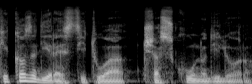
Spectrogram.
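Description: The background is quiet while a man talks. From born in Paris. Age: 40s. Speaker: podcast host, entrepreneur; podcast host. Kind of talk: interview. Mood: calm, earnest. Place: studio. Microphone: studio mic.

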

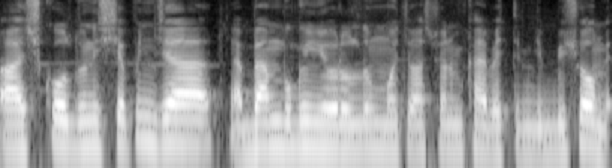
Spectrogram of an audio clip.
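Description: A man talks at a very fast pace, his pitch fairly high. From Turkey, Denizli. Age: 20s. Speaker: tech startup founder and CEO. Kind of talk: podcast interview. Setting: company office.

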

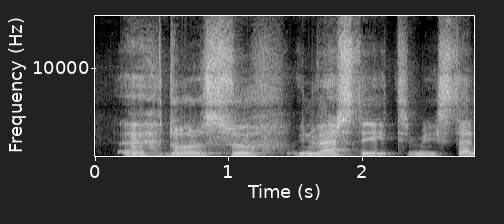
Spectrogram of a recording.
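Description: A man talks fairly slowly, his intonation lively and full of movement. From Eastern Turkey, Iğdır. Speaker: architect. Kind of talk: interview. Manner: hesitant, many fillers.

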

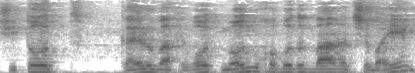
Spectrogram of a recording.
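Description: Slightly breathy speech moves at a moderate pace with fairly even intonation, set against audible room echo and light background noise. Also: man. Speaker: coach. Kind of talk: interview answer. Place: gym.

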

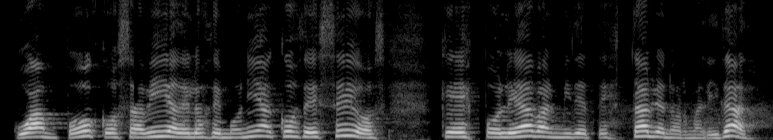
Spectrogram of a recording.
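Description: Her voice sits high. She takes her words at a fairly slow pace. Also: ordinary pitch variation. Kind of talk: horror story audiobook, scripted first-person narration read aloud. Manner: slow, dark and solemn, theatrically dramatic; morbidly intense, building to feverish delirium.

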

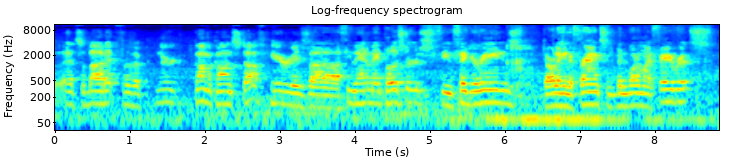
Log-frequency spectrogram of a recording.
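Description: A man talks at a moderate pace, with noticeable background noise in the recording. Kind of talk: casual vlog chat. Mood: relaxed, fond. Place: workshop. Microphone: phone near.

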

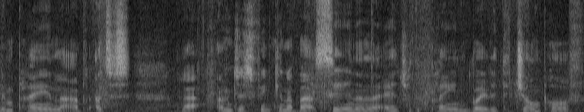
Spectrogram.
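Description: The speech runs at a moderate pace with flat, monotone intonation, in a dry sound with no echo and noticeable background noise. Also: man. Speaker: travel vlogger. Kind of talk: casual vlog chat. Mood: anxious, nervous about skydive. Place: waterside. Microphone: phone near.

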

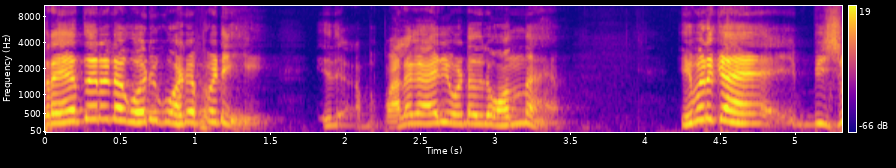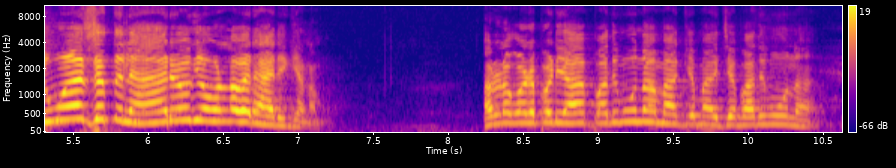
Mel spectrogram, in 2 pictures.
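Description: In a quiet background, a man with an extremely high pitch uses a raised, projected voice, his bright, sharp, animated tone riding lively intonation. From Kerala, India. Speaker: pastor. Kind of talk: sermon. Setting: church convention with audience. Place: church. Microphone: handheld.

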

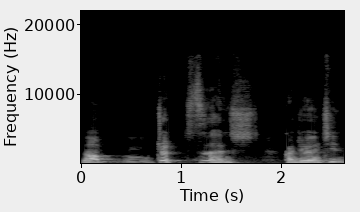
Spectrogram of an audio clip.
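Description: Against a quiet background, a man talks in an animated tone with lively intonation. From Taiwan. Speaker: stock market analyst. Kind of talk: market analysis show. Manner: animated, full of fillers. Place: studio. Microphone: lapel.

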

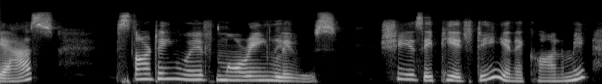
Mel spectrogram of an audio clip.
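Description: Against a quiet background, a woman speaks at a very slow pace with a dry sound and no echo. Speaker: panel moderator. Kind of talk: introduction of a guest speaker. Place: home room. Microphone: earbuds.

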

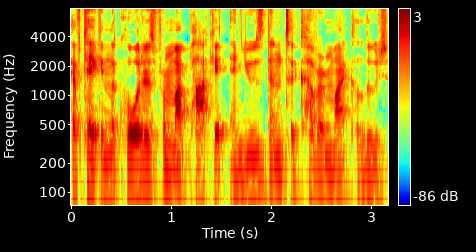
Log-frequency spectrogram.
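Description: Speaking very fast in an American accent, a man with a very deep, low voice delivers his words in a flat monotone, and the recording is quiet. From US. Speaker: poet. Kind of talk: spoken-word poetry reading, solemn and rhythmic. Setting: stage with audience. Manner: measured, building cadence of anaphoric 'And I' lines; grave, quietly impassioned, lingering on moral weight. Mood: solemn, reflective. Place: studio.

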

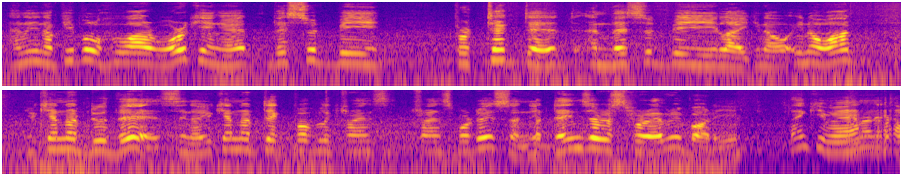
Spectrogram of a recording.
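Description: A man at a moderate pace with ordinary pitch variation, dry sound with no echo, and noticeable background noise. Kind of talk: casual conversation with passengers. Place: car. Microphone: camera far.

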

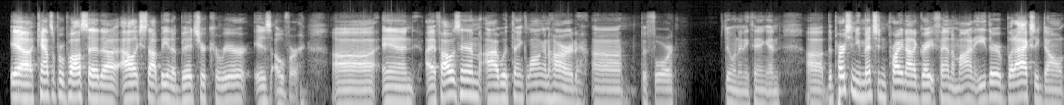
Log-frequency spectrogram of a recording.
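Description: The voice has a bright, sharp tone and an American accent. It moves at a moderate pace with ordinary pitch variation over a quiet background. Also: man. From US South, Memphis; Tennessee. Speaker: livestream host. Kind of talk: casual chat. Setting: video call. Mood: critical, mildly scornful. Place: home room. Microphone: studio mic.

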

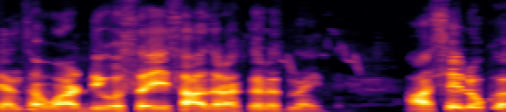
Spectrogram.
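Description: A man talks with a bright, sharp tone, fairly high pitch and fairly even intonation. The sound is dry and close with no echo. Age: 20s. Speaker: vlogger. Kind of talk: casual vlog monologue.

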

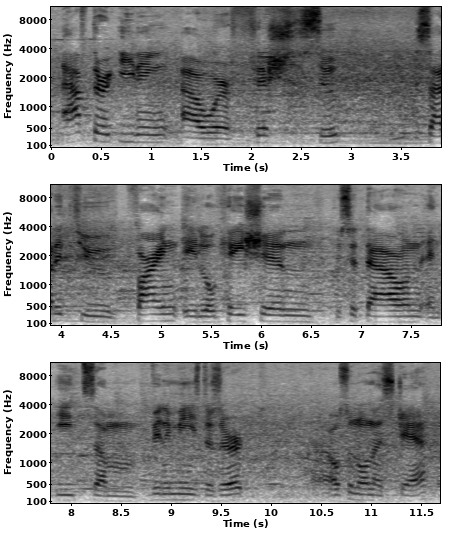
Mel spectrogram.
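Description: With noticeable background noise behind him, a man speaks at a very slow pace with ordinary pitch variation. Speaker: food vlogger. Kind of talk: casual vlog chat. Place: cafe. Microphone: phone near.

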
